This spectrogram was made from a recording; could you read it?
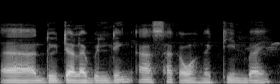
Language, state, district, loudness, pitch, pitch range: Kokborok, Tripura, Dhalai, -19 LUFS, 95 Hz, 95-105 Hz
